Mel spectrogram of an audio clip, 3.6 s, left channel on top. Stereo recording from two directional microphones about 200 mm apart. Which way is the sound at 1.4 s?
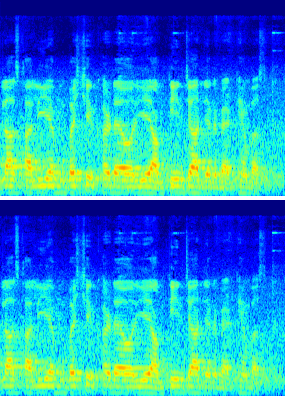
40° right (ahead or behind).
